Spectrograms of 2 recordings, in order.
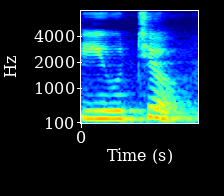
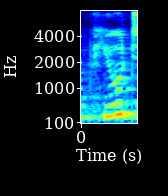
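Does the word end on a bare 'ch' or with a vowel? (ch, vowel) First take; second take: vowel; ch. First: The word ends with a vowel after ch. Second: The word ends abruptly on the ch sound. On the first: The speaker calls it right. "अ का sound आपको बोलना है" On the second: The speaker calls it wrong. "फ्यूच नहीं बोल देना है"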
